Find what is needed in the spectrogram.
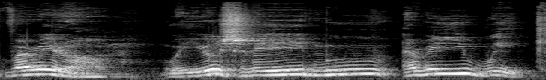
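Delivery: high, loud servile voice; wheedling showman. A narrator's reading. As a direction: explain it with a cringing grin. Shopkeeper explains to the doctor.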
